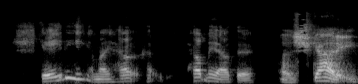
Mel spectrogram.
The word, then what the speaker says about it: Schady: Schady, rhymes with body.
